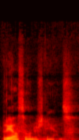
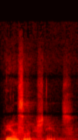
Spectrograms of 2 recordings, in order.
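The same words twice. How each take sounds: First: Said in the usual way. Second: Much softer, nearly whispered echo; He also understands, hushed and tender. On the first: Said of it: "repeated for emphasis". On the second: Shown as a demonstration. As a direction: say it again gently under your breath. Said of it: "echoed softly".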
